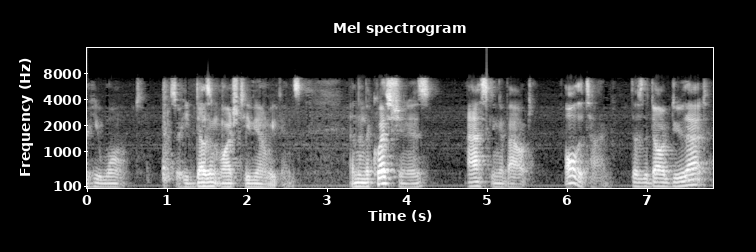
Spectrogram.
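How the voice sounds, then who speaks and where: A man teaching an English grammar lesson to students, reading example sentences slowly and carefully. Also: low-pitched, highs cut off. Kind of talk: recorded lecture for students.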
